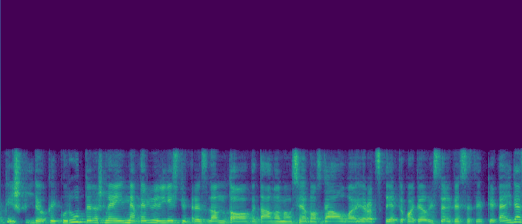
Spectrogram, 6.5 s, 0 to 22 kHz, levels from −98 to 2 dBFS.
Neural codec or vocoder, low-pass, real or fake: codec, 16 kHz, 1 kbps, FunCodec, trained on Chinese and English, 50 frames a second; 7.2 kHz; fake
